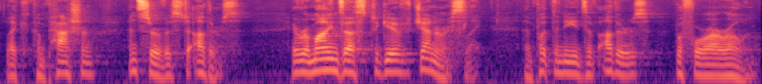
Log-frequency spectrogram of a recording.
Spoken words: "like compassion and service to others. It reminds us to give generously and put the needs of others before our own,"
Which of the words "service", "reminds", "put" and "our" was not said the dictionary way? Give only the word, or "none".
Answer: none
